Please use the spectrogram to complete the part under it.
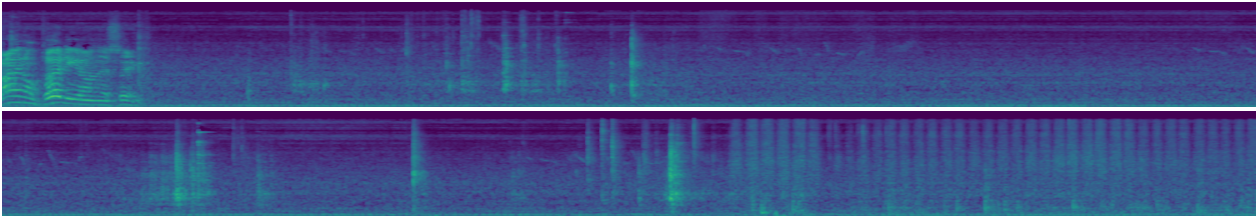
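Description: A spray gun hisses steadily close by.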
